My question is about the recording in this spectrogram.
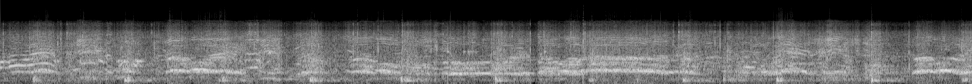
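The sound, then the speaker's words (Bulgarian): A large stadium crowd of fans at a match chants and sings loudly and continuously, with steady, pounding drum beats driving a regular rhythm underneath the massed voices, during a show with majorettes, a brass band, smoke and torches. “Мажоретки, духов състав, димки, факли, песни и тъпани бяха част от шоуто за екзалтираната публика.”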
